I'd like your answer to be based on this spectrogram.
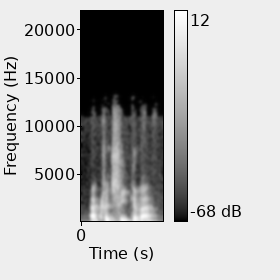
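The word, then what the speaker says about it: Krejčíková: The correct pronunciation of her surname? – Krejcikova. Barbora Krejcikova.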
